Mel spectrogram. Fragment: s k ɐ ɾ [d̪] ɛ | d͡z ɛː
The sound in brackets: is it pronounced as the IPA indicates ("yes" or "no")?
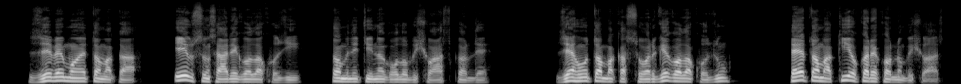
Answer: yes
